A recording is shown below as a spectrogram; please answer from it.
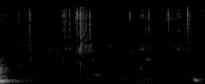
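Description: Light, irregular clicks and rustles of a hand shaking a thermostat's temperature sensor probe and its thin cable to cool it.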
